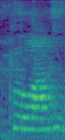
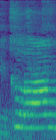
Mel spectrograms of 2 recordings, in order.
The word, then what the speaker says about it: Kluang: Then, here a special promo is called as Kluang Mooncake. Did I pronounce it correctly? Kluang Mooncake.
